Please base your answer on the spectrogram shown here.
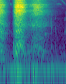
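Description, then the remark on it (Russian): Two quick breaths drawn in one after the other, demonstrating a double-inhale breathing technique used in diving to save air, airy and hissing, the first sharper and louder, the second softer and longer, with no talking. “ты можешь два раза вдыхать и два раза выдыхать.”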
